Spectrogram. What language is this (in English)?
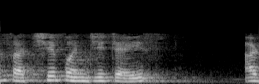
Marathi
